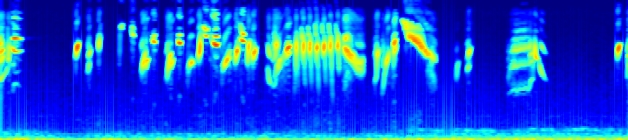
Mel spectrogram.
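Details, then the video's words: Master and novice European goldfinches singing reclamo, the young bird having learned the master's song from a CD. Rapid high twitters, rattling buzzy runs and a sharp descending whistle, nearly unbroken throughout. "Jilguero maestro cantando reclamo y enseñando a otro jilguero novel"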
